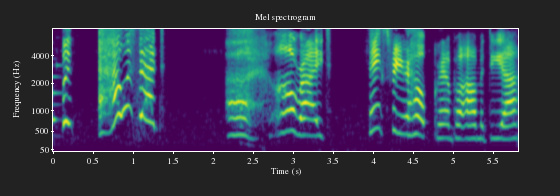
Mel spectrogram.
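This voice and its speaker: An extremely high-pitched, put-on character voice. It moves at a fairly slow pace with long, frequent pauses. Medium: read story. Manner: chatty.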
